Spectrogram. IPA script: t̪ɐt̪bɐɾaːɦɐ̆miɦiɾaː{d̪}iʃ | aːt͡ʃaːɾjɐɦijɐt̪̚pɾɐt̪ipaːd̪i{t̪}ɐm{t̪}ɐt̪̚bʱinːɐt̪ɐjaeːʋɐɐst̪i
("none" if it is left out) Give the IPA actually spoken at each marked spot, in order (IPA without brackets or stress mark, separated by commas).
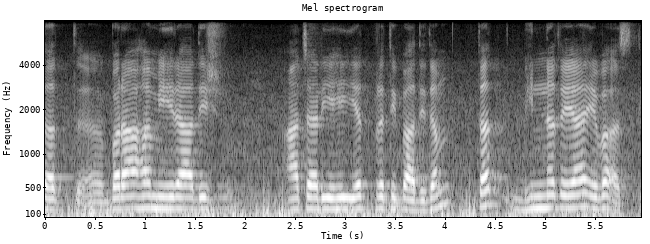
d̪, t̪, t̪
